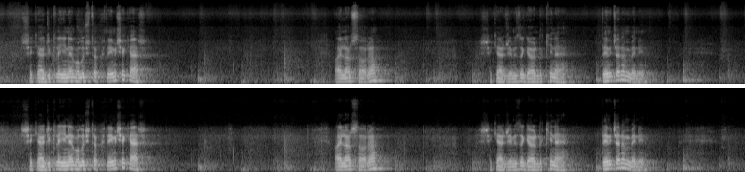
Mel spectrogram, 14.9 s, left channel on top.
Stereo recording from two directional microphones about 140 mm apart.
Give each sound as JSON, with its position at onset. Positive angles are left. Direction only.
{"t": 0.4, "sound": "a man's voice", "side_deg": 20}
{"t": 6.7, "sound": "a man's voice", "side_deg": 20}
{"t": 9.6, "sound": "a man's voice", "side_deg": 30}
